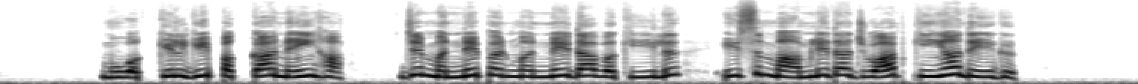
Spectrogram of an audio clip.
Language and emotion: Dogri, fearful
